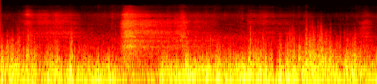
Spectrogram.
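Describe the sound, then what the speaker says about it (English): Blustery wind buffets the microphone in a continuous low roar on a park trail in late November, gusting briefly louder in the middle. "It's pretty windy out here."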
